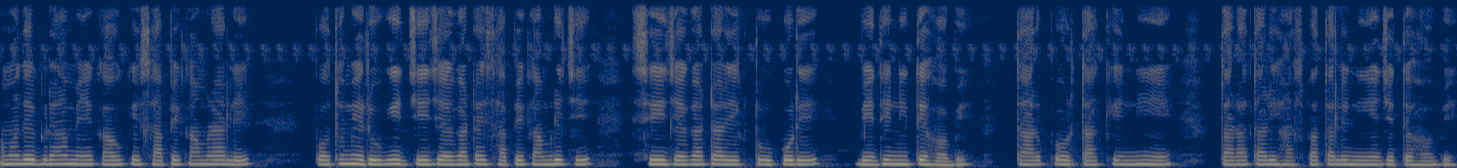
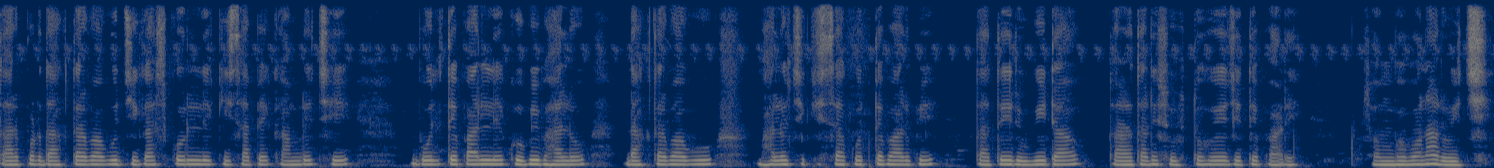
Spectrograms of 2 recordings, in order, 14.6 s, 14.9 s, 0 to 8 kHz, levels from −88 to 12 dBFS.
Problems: none marked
